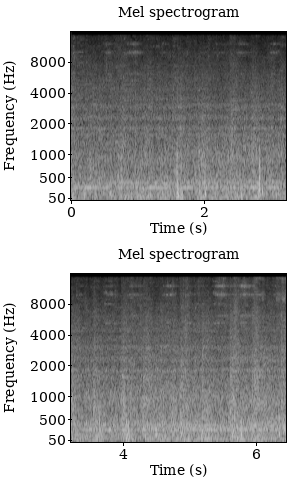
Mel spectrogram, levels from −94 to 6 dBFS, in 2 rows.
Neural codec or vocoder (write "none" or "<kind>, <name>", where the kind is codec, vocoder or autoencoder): none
